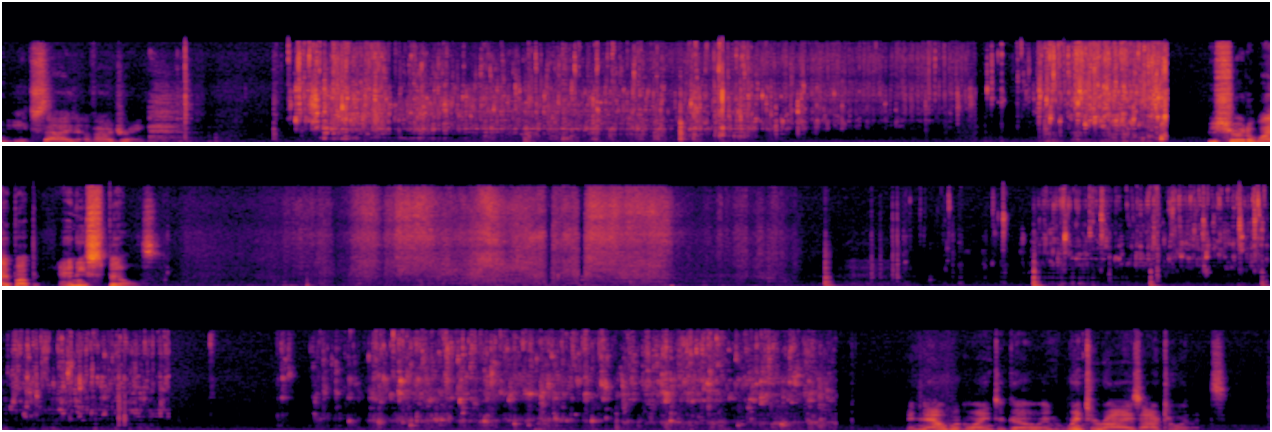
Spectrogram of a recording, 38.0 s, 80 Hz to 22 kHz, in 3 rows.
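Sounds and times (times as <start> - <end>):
liquid trickling and splashing into drain: 2.8 - 11.7, 21.8 - 27.0, 28.1 - 33.7
plastic cup and jug knocks: 23.0 - 23.4.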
